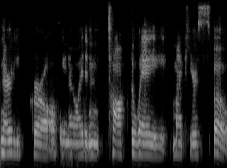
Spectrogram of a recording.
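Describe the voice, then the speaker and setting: A woman with an American accent speaks in a plain, everyday voice, her fairly low pitch carried on a fairly even intonation. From New York City, the Bronx. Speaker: veterinary oncologist. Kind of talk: casual interview chat.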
